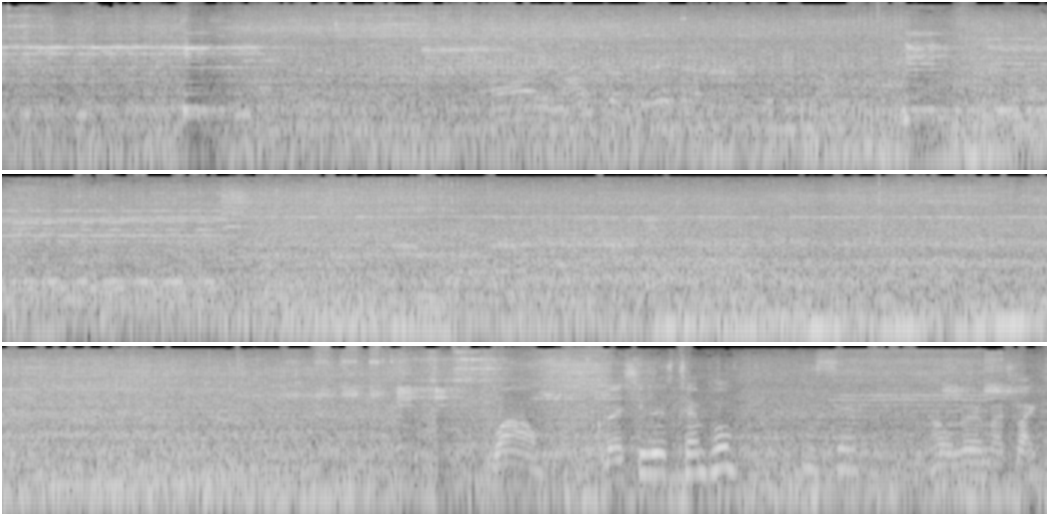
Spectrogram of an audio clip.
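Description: Car and motorbike horns honk repeatedly.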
